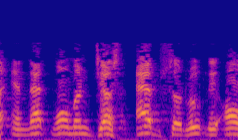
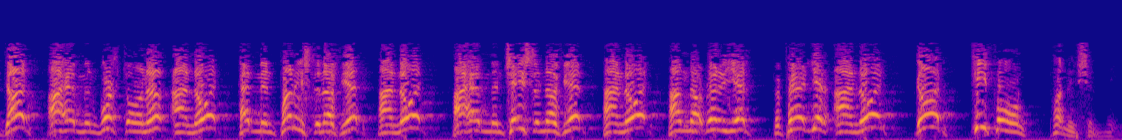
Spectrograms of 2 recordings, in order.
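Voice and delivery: higher, insistent repeated pleading; fervent plea; 7 semitones higher than usual. Retold or imitated. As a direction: keep begging, each line pressing harder. Jacob's pleading litany to God.

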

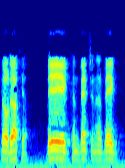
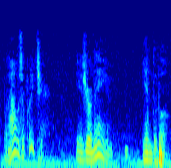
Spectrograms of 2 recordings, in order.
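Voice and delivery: hushed gravity; 14 dB quieter than usual. Acted. Preacher pleads his office before God, hushed solemn exchange. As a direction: let it fall very soft and grave. Sudden hush in judgement scene.

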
